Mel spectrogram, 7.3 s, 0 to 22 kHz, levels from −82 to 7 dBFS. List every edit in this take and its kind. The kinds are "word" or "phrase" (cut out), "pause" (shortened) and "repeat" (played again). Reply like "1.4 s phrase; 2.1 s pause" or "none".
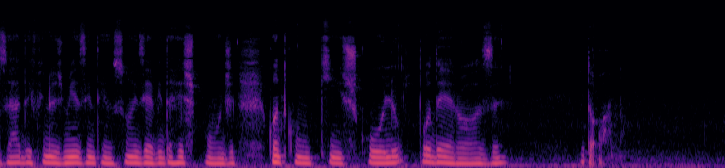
2.8 s phrase; 4.0 s word; 5.8 s word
